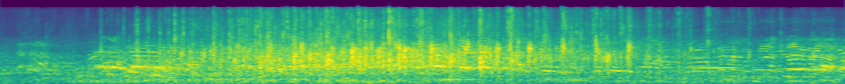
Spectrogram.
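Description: Young men shout and cheer outdoors at a distance.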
